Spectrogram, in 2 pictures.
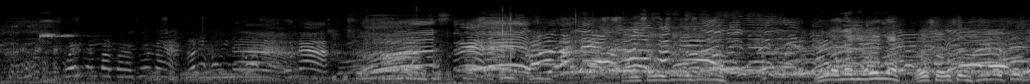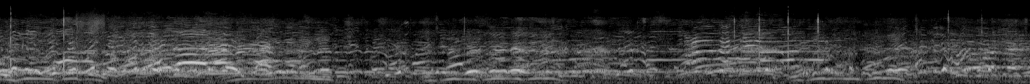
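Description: A crowd of young children shouts and squeals excitedly nearby.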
